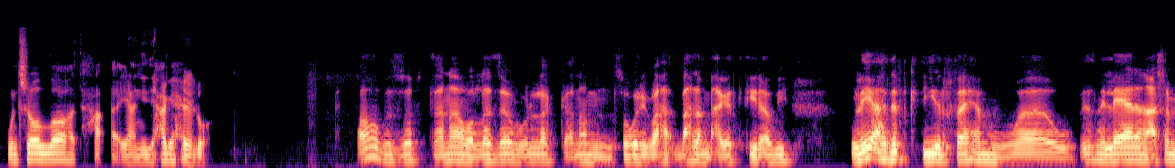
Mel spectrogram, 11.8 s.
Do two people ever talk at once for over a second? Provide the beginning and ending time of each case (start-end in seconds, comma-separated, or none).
none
